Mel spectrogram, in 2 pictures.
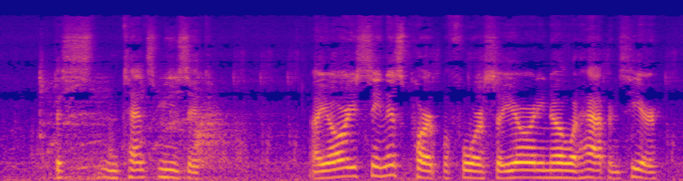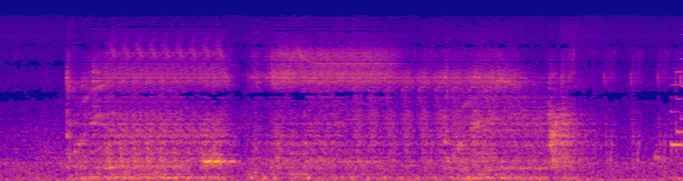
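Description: Video game sounds and music play from a television speaker.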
